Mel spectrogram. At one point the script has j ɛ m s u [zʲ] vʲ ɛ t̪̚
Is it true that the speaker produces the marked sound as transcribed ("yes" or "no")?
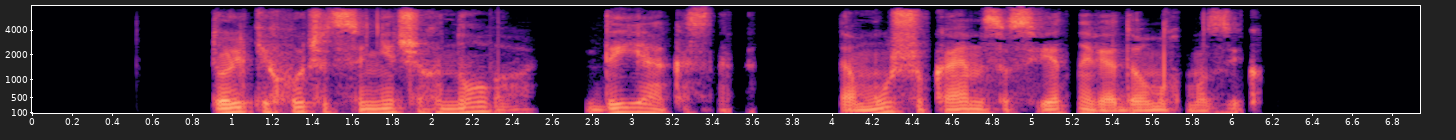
no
